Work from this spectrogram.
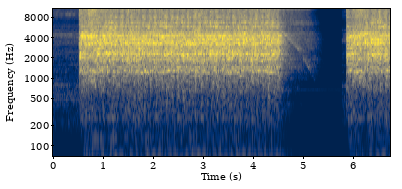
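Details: Twin-turbo 5.3 V8 in a New Edge Mustang on first start after wiring, with battery voltage dropping to about 8–9 V and tune settings in question: steady starter whir for about four seconds that winds down without catching; crank, no start.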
